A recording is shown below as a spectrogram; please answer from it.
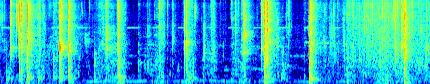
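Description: Scissors snipping through plastic packing tape and cardboard on a parcel: irregular sharp clicks of the blades, several a few seconds apart, with the crinkle and rustle of tape and cardboard being pulled open.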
